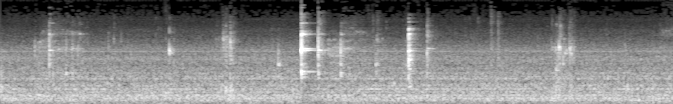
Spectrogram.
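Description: White ceramic soup spoon clinking against a glass bowl of ginger soup as it is scooped: a scattering of light clinks, the sharpest pair just under four seconds in.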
